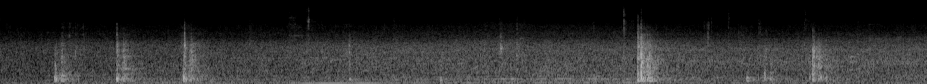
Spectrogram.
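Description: Footsteps tap on stone paving now and then.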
